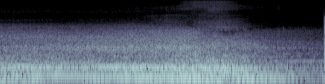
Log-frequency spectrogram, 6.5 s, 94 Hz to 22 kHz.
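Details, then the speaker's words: 1966 Mustang with 4.6L modular V8 swap, first start on the new 2.5" straight-pipe exhaust with downpipes dumping at 45 degrees: deep V8 rumble swells through a strong rev and falls back to an even idle; healthy. Revving to 6000 rpm blew off a coolant hose. "right i am so happy with how that sounds that sounds so great"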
